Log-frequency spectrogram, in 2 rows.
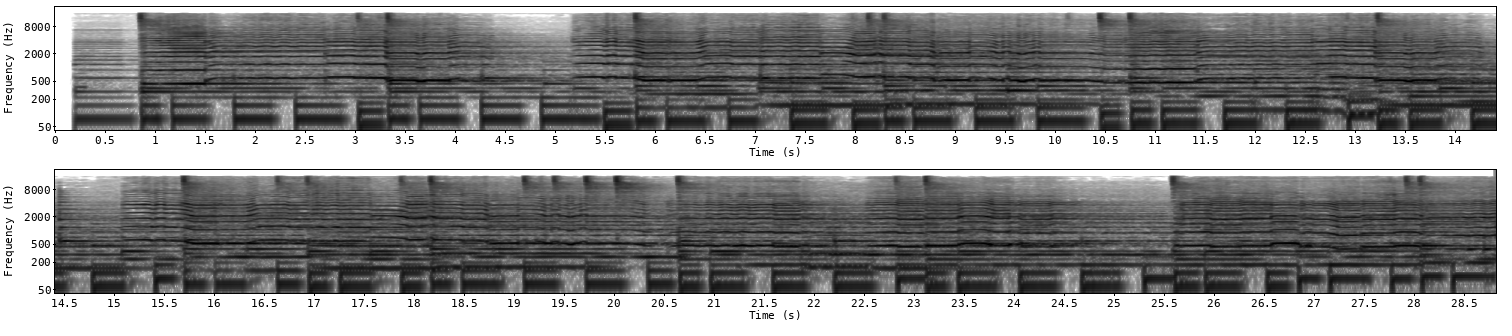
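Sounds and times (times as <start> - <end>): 
violin: 0.2 - 28.8.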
